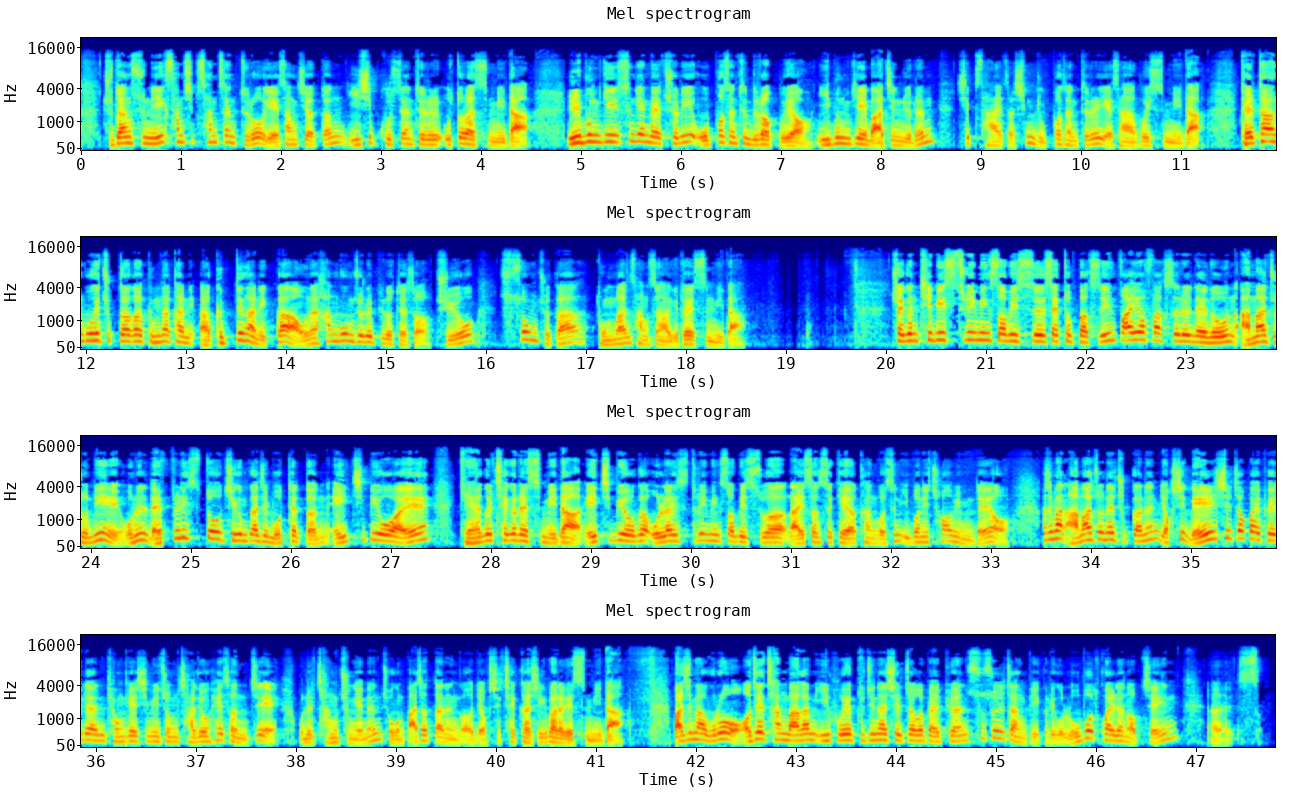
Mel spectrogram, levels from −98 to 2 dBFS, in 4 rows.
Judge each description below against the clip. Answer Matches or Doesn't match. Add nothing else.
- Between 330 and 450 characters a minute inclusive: Matches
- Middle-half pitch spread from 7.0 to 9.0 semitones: Doesn't match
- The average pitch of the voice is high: Doesn't match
